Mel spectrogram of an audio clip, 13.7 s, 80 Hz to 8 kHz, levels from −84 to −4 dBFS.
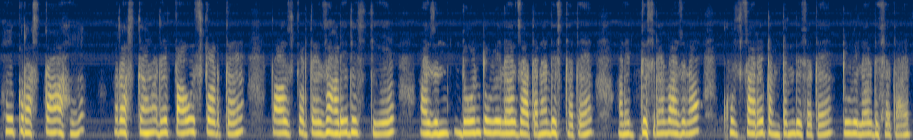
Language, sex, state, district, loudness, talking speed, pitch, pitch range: Marathi, female, Maharashtra, Washim, -16 LUFS, 125 wpm, 235 Hz, 225-250 Hz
